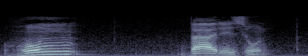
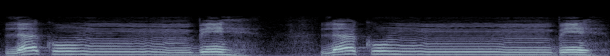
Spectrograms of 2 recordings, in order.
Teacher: You have a meme followed by a ba, you make the ikhfa and you have a ghunna. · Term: ikhfa shafawi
